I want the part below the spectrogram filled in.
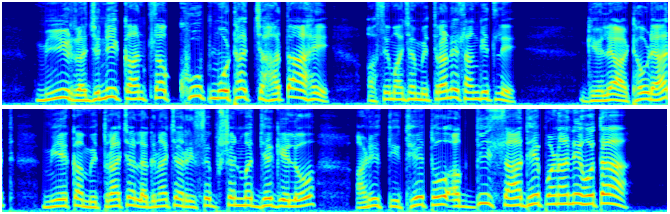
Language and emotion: Marathi, surprised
